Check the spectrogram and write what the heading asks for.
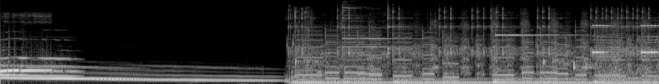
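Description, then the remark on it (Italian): A person lets out a long, loud dog-like howl as a goodbye at the end of a radio programme, sliding slowly downward in pitch for a few seconds, then upbeat music with a thumping bass line kicks in abruptly. “Questi sono stati i cani bagnati ed è il momento di ulularvi au revoir.”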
